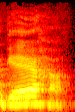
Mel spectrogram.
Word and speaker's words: guerra: E observem que na palavra guardanapo, a vogal U tem som, ela é pronunciada, diferente da vogal U na palavra guerra. Aqui ela não possui som, ok?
